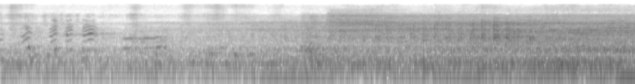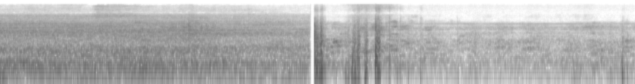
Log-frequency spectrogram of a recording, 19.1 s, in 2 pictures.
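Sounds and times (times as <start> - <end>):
diesel train engine drone: 0.0 - 14.2
wheels rumbling on rail: 0.0 - 15.9.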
